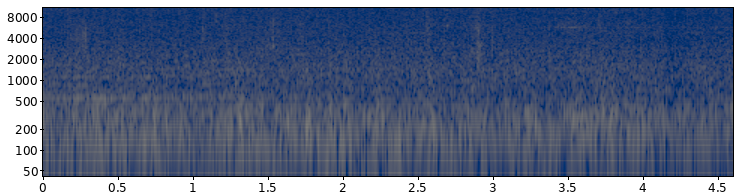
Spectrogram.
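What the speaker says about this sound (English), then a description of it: "A storm is coming." Rain and thunder fill a storm scene in the video game Assassin's Creed Odyssey, a constant heavy downpour hiss with a low rumbling underneath and no voices.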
